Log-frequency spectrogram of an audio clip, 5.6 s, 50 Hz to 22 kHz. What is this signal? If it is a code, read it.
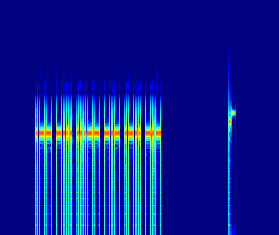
Morse code, heard as a keyed tone, about 34 wpm, 700 Hz. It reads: WB3KLK
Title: USA Call Signs Repeated 3x 35wpm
